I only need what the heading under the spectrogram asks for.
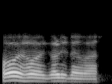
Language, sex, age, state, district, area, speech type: Santali, male, 30-45, Jharkhand, East Singhbhum, rural, conversation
